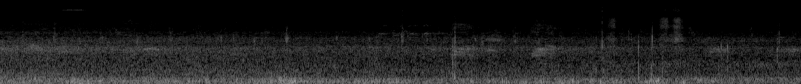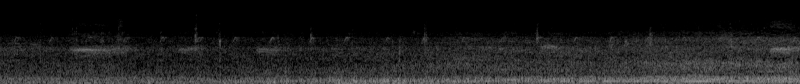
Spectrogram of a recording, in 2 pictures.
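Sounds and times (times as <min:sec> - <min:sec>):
birds giving short calls: 0:03.8 - 0:14.2.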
